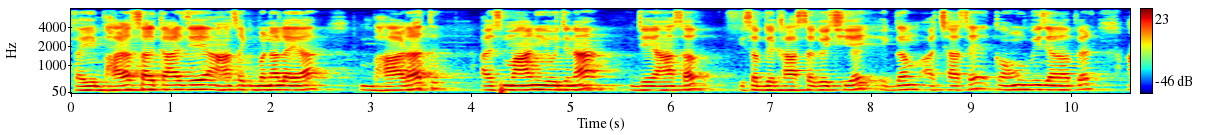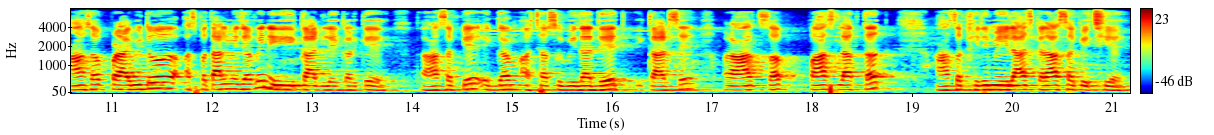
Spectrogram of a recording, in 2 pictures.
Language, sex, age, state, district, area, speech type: Maithili, male, 18-30, Bihar, Sitamarhi, urban, spontaneous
